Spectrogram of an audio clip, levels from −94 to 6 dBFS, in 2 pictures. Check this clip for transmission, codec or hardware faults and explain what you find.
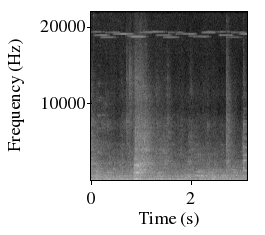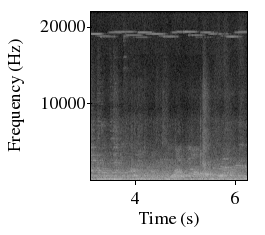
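No transmission, codec or hardware faults turn up anywhere in this clip. Nothing in the audio calls for a fault report.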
